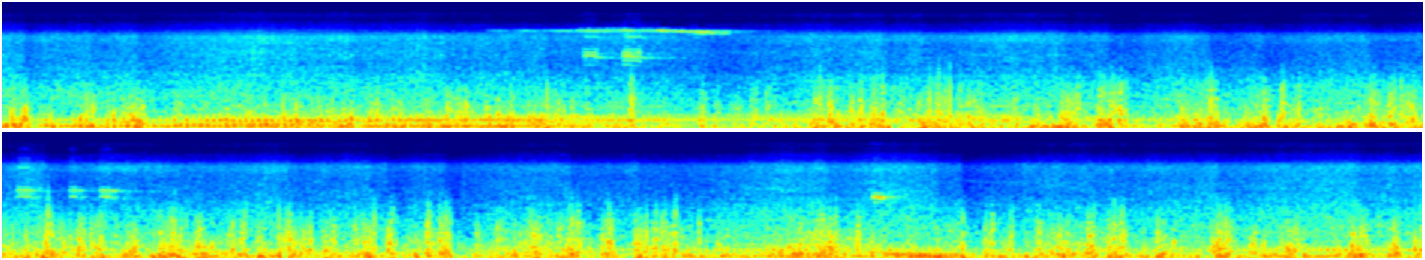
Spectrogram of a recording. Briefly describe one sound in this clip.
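Wind rushes past loudly and roughly.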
